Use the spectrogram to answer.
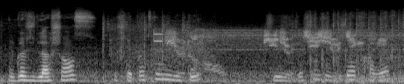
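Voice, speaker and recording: A man's high-pitched voice at a very fast pace, with noticeable background noise and audible room echo. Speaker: gaming commentator. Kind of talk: gameplay commentary. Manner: soft-spoken; halting.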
